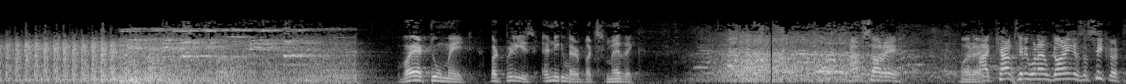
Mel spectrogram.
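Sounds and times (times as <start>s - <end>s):
train passing: 0.0s - 4.0s
speech: 4.0s - 7.4s, 8.5s - 11.2s
laughter: 6.8s - 10.5s.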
